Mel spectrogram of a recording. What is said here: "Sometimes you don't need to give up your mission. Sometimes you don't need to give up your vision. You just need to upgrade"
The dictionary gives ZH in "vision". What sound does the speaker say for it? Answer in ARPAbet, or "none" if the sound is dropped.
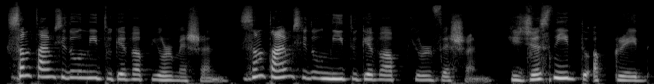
SH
